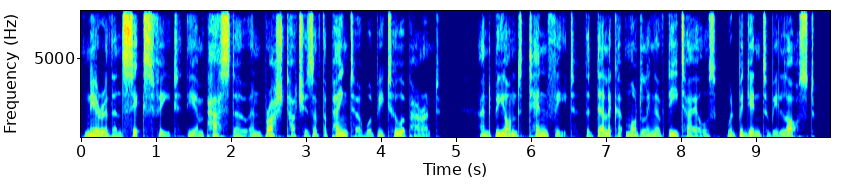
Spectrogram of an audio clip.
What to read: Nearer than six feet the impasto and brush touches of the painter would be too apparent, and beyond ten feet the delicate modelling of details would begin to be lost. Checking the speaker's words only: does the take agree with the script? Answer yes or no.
yes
